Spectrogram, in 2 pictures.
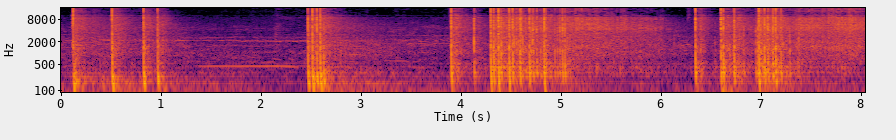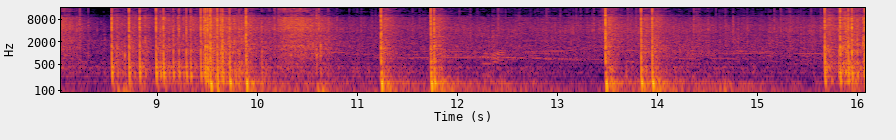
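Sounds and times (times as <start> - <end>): aerial fireworks bursting: 3.9 - 16.0.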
